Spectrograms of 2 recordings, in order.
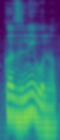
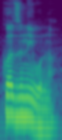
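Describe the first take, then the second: Both takes have the same delivery.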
